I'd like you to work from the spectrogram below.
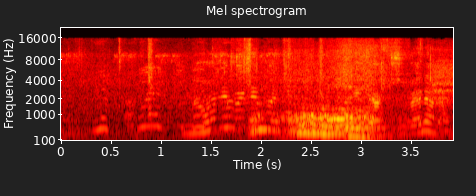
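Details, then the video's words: A lioness gives a short, loud, rough roar lasting under a second, rising out of quieter surroundings; people talk softly before and after it, with a child's voice among them. "Lioness says...."NO!""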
